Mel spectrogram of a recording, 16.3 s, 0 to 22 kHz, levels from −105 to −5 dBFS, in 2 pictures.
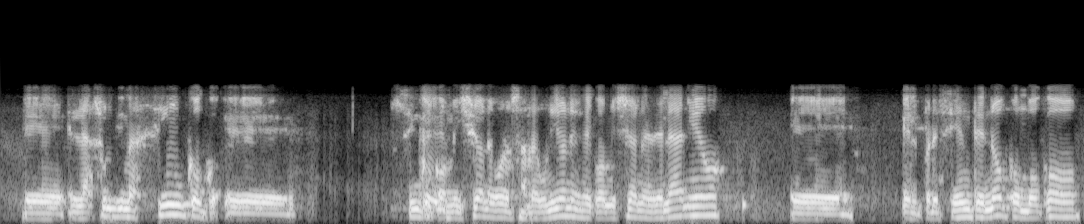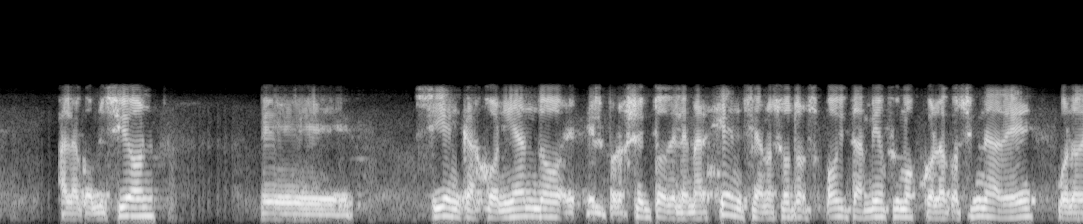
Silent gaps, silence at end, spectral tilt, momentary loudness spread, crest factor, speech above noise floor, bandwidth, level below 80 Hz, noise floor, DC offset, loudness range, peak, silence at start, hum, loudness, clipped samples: none; 0 s; -3.5 dB/octave; 7 LU; 14 dB; 36 dB; 4.7 kHz; -56 dBFS; -52 dBFS; under 0.1%; 2 LU; -2 dBFS; 0.15 s; none; -16 LUFS; under 0.1%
